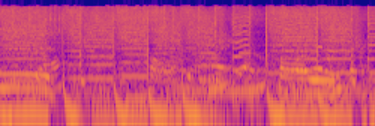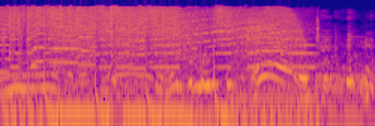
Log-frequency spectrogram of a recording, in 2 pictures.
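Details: Electronic dance music with heavy bass and sliding synth tones plays throughout, with some voices mixed in.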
